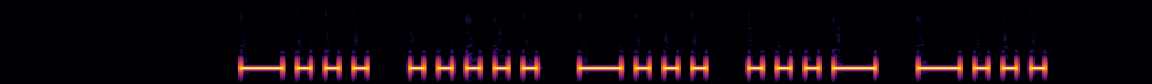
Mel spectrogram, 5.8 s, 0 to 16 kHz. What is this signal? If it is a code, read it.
Morse code, heard as a keyed tone, about 17 wpm, 700 Hz. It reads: B5BVB
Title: Five Challenging Letter-Number Combinations 17wpm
